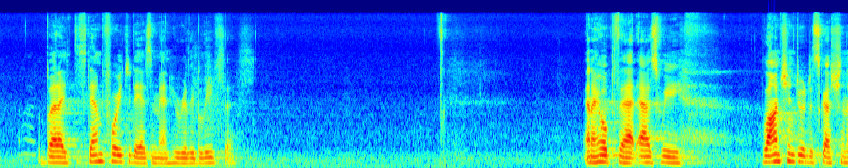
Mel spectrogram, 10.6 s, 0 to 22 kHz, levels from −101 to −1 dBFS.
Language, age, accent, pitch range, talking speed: English, 30-49, American, 125-145 Hz, 130 wpm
